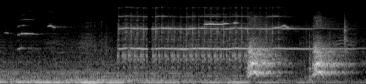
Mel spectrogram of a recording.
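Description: A telephone rings at night with a steady, shrill electric tone that starts a moment in and keeps going, while a dog barks twice over a low background hum.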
